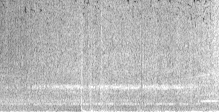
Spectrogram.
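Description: Dark cinematic background soundtrack: a deep, steady rumbling drone under two held high tones, with a short falling swoop about one and a half seconds in.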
